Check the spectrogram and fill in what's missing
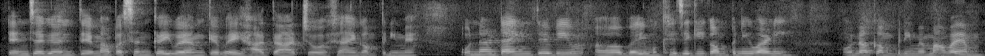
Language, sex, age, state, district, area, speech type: Sindhi, female, 18-30, Gujarat, Surat, urban, spontaneous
